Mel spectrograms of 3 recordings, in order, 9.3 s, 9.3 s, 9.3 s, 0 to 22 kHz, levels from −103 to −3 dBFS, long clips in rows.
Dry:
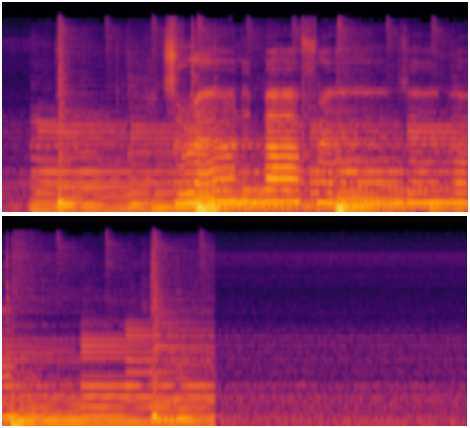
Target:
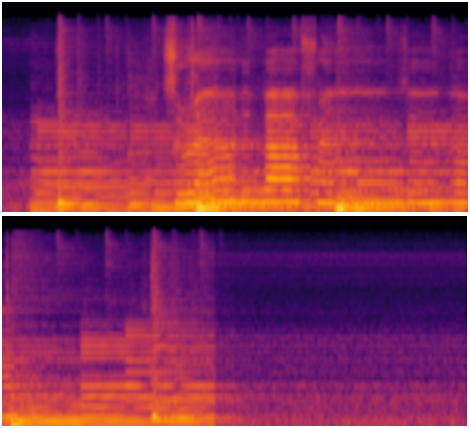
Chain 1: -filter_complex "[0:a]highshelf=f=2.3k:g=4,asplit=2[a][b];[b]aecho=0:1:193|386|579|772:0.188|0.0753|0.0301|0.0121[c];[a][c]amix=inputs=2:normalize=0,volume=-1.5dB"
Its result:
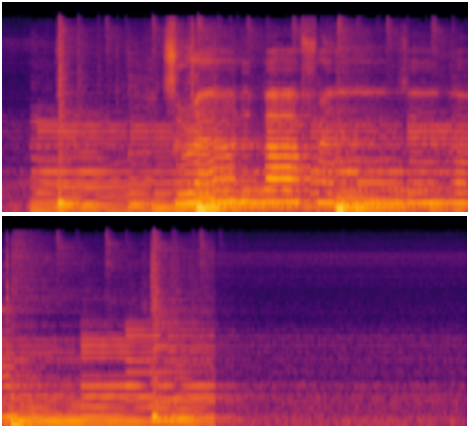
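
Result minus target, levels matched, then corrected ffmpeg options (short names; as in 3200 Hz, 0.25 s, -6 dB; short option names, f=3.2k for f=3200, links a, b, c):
4000 Hz band +2.5 dB
-filter_complex "[0:a]asplit=2[a][b];[b]aecho=0:1:193|386|579|772:0.188|0.0753|0.0301|0.0121[c];[a][c]amix=inputs=2:normalize=0,volume=-1.5dB"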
